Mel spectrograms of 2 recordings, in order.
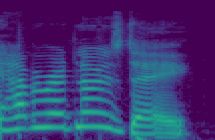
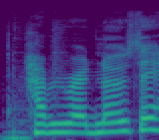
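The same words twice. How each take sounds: First: Higher, lilting greeting; raised cheer. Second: Said in the usual way. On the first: Real, not acted. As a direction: lift "Happy Red Nose Day" high, then drop at the end. Repeats greeting with raised tune.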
